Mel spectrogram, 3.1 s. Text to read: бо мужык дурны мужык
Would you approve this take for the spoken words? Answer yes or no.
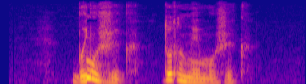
yes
